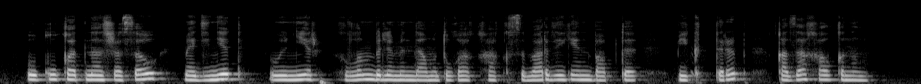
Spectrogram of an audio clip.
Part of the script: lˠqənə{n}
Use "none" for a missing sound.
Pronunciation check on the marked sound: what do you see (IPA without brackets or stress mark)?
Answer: ɴ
